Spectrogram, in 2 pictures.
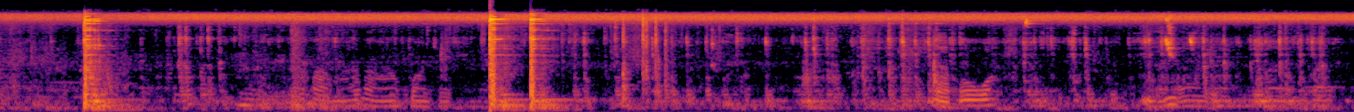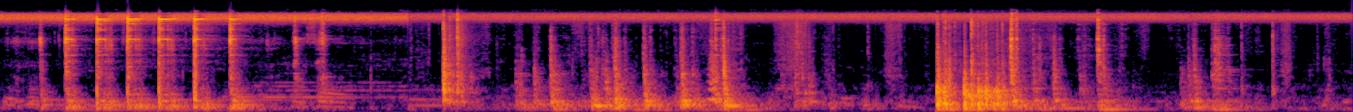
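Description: Metal-on-metal blows on a rusty steel disc plough frame as it is knocked apart: a few single sharp strikes, then a quick run of about five, then clusters of lighter knocks. Under them, crickets chirr steadily at a high pitch.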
